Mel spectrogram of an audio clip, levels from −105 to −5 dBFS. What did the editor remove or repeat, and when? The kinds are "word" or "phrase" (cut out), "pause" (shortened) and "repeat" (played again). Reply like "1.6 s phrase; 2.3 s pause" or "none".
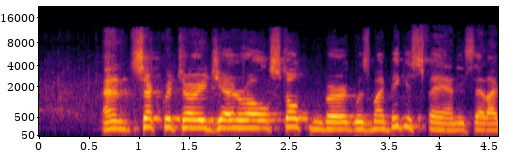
none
